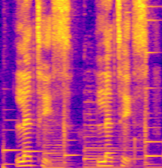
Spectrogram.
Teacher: there is no tus in the word. It is tis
